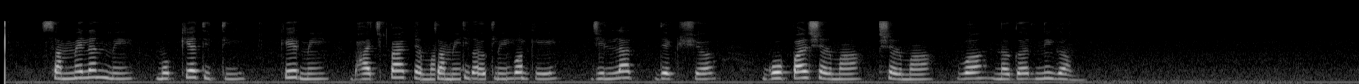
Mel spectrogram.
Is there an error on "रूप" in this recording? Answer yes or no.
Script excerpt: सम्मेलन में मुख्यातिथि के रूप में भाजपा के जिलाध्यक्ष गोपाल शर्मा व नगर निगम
yes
